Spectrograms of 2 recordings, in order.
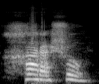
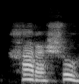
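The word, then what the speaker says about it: хорошо: Et on entend dans le mot, le premier mot qu'on apprend en russe, Kharasho. Kharasho, qui veut dire bien. Kharasho. Le son un peu guttural.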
